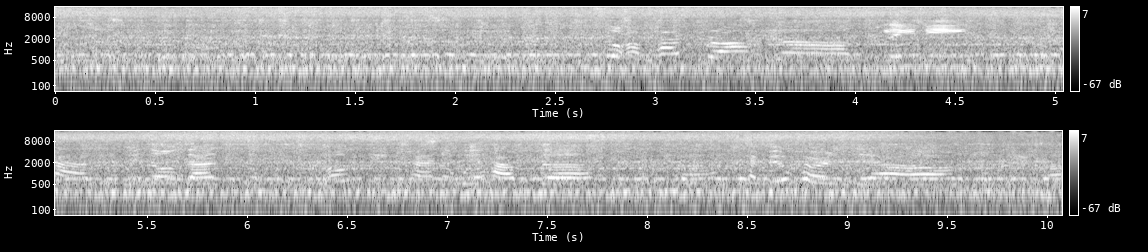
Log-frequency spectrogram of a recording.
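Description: Driverless street sweeper running as it drives slowly forward, a steady mechanical hum with a constant tone in it.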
